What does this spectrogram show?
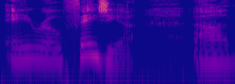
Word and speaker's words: aerophagia: ascites and aerophagia aerophagia see I say it differently and it's aerophagia so it helps because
